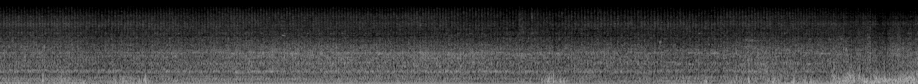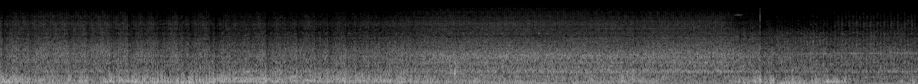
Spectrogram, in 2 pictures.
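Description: Vehicle engine running steadily while driving over a dry, cracked lake bed, with a continuous rush of tyre and ground noise; the sound swells somewhat in the middle.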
